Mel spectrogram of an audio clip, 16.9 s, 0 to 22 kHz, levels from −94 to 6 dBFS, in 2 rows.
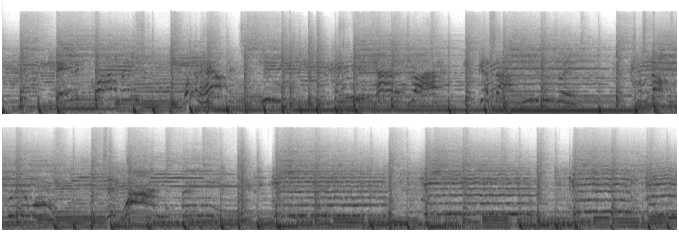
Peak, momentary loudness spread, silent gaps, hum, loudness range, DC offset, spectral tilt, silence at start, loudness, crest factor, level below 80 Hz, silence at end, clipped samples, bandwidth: -2 dBFS; 3 LU; none; none; 1 LU; under 0.1%; -5.5 dB/octave; 0 s; -18 LUFS; 16 dB; -28 dBFS; 0 s; under 0.1%; 15 kHz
